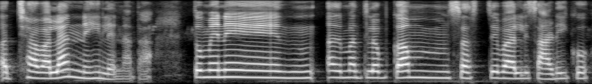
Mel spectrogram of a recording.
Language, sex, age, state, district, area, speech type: Hindi, female, 30-45, Rajasthan, Jodhpur, rural, spontaneous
